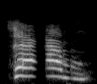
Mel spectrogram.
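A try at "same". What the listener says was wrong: স্যাম কেন বাবা? এটা হচ্ছে সেম। ঠিক আছে, এটা হচ্ছে সেম।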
